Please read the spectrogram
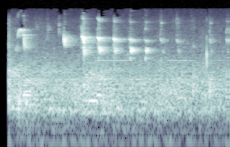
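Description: Cockatiel chick giving a quick run of short, high chirping calls, speeding up to about six a second: the food-begging calls of a chick being hand-fed.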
